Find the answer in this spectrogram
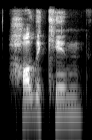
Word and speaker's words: Harlequin: It's pronounced Harlequin or Helikins prior to that.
